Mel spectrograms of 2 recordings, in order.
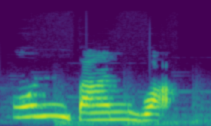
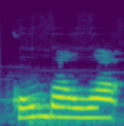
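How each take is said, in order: First: The word is said slowly and carefully. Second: The word is said quickly and naturally. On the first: "When said slowly" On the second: "while saying it fast and to sound naturally"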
